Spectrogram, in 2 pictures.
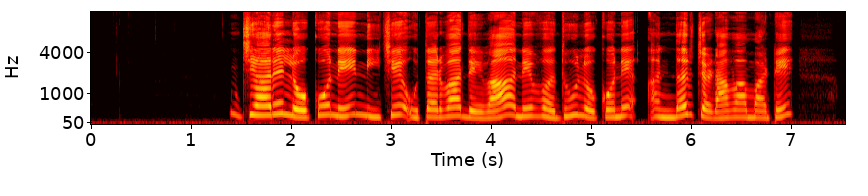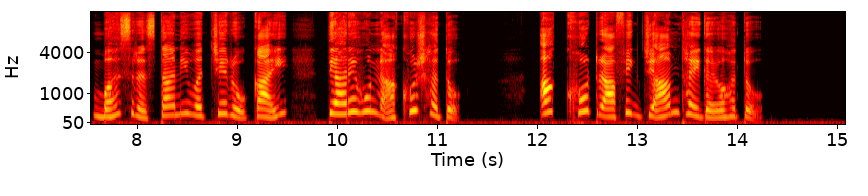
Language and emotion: Gujarati, sad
